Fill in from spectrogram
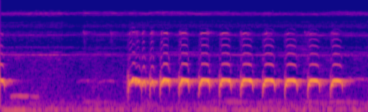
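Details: Zebra dove song meant to prompt other doves to answer: after a quiet start, a fast series of short, clipped, mid-pitched notes with bright overtones, repeated roughly twice per second for over two seconds.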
